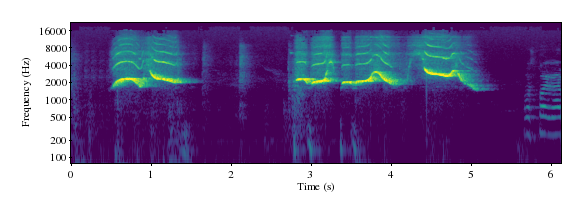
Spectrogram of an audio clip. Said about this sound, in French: Bon, je vais siffler alors.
